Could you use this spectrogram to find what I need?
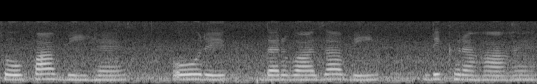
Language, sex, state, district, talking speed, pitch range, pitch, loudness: Hindi, female, Haryana, Jhajjar, 110 wpm, 210-235 Hz, 220 Hz, -18 LUFS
